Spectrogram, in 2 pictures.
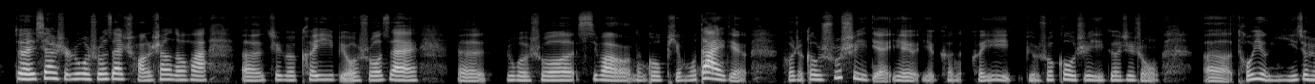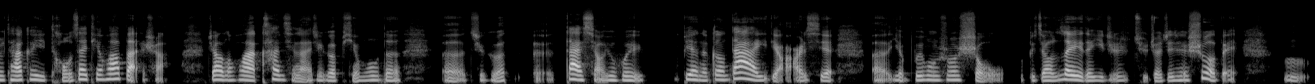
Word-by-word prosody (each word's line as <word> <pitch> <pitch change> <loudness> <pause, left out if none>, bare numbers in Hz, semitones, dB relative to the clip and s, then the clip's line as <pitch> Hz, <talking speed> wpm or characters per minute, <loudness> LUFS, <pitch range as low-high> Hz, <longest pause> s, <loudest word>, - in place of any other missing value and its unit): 对， 245 -2 +8
像 275 +2 +5
是 260 - -2
如 245 +1 +2
果 250 - +6
说 245 +1 +3
在 250 0 +5
床 190 -6 -1
上 230 +2 +2
的 210 -1 +2
话， 205 -2 +3 0.3
呃， 180 0 0
这 210 +2 -3
个 200 -1 -1
可 210 +1 -2
以 215 +1 +1
比 - - -6
如 - - +1
说 195 +1 +1
在 200 -3 +4 0.4
呃， 165 -2 -1 0.2
如 200 - -2
果 190 -1 0
说 195 0 +2
希 220 - -6
望 195 -3 +3
能 190 -2 -5
够 195 -1 +1
屏 180 -2 -5
幕 200 +3 -3
大 275 0 +9
一 220 - +2
点， 165 -4 -3 0.3
或 195 - -4
者 - - -5
更 225 0 +1
舒 300 +8 -1
适 310 -3 -2
一 230 - -1
点， - - -3
也 175 -3 0
也 95 - -6
可 - - -8
能 95 - -9
可 175 - -4
以 200 +2 -3 0.2
比 - - -5
如 - - -4
说 205 +2 -2
购 225 0 +2
置 205 0 -2
一 190 -1 -2
个 195 0 -2
这 205 +1 -2
种， - - -5 0.4
呃， 155 -2 -1
投 215 +3 0
影 240 -6 +2
仪 195 +1 -3
就 230 +1 0
是 205 -2 -1
它 200 0 +4
可 220 +1 -3
以 200 -2 0
投 165 -3 -5
在 230 +6 +2
天 230 0 -3
花 245 +2 +5
板 255 - +4
上， - - -7 0.4
这 210 - +1
样 215 - +5
的 195 - -2
话 200 -2 +5
看 225 +5 -1
起 205 - -10
来 140 - -2
这 195 -1 -6
个 175 -2 0
屏 175 -1 -7
幕 195 +2 -3
的， 175 -3 -2 0.4
呃， - - -4
这 - - -10
个， - - -5 0.3
呃， - - -10 0.2
大 235 -4 +7
小 205 - -3
又 200 0 0
会 195 0 -2 0.3
变 225 -2 +2
得 185 - -2
更 210 +1 -1
大 265 -3 +7
一 190 - -2
点 - - -2
儿， - - -5
而 - - -1
且， - - -3 0.4
呃， - - -4
也 - - -3
不 - - -7
用 200 0 0
说 205 +1 -2
手 205 - -4 0.2
比 180 - -8
较 180 -1 0
累 210 0 +4
地 175 +1 -1
一 175 -1 -4
直 185 0 -8
举 - - -11
着 155 - -4
这 175 - -3
些 190 +1 -2
设 270 +7 0
备， - - -6 0.5
嗯。 - - -7
200 Hz, 270 characters per minute, -22 LUFS, 190-220 Hz, 0.5 s, 大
